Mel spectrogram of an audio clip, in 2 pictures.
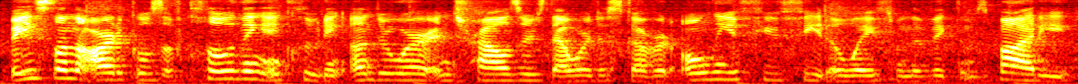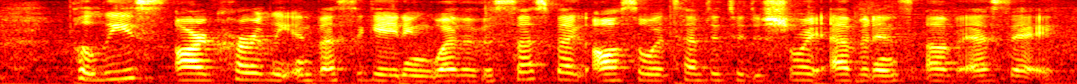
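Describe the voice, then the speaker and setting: A woman vlogger with a medium-pitched voice talks quickly and emphatically to camera, sounding slightly strained and congested as she gets over a lingering cough. She sits for a casual chat, reading some parts aloud, and there's noise in the background.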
